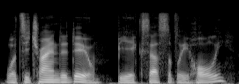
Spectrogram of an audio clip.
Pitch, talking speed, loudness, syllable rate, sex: 100 Hz, 175 wpm, -20 LUFS, 6.2 syllables/s, male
